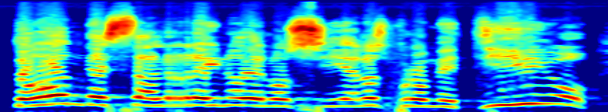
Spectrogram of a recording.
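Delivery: loud, high pleading to a father; impassioned shouted prayer; crying out to God. Acted. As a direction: call up to heaven, begging for an answer. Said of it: "así es que clamamos".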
